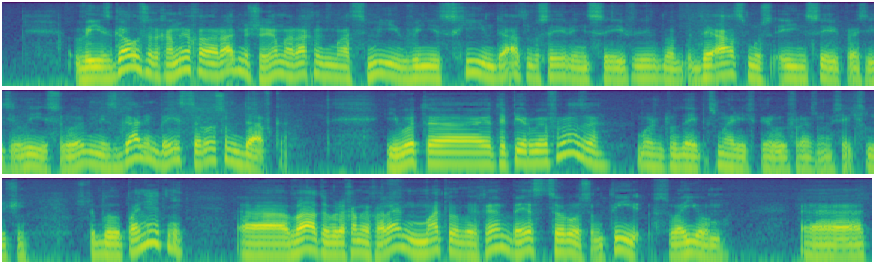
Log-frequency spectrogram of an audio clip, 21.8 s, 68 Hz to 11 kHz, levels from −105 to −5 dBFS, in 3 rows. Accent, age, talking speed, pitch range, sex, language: native, 50-69, 60 wpm, 95-120 Hz, male, Russian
